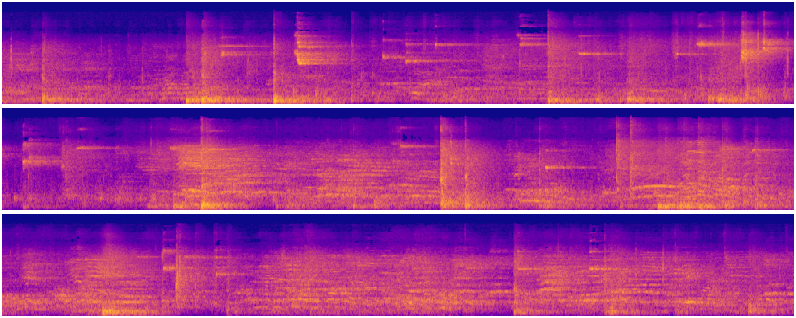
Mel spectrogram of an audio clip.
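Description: Indoor volleyball play on a wooden gym floor: a series of sharp smacks as the ball is hit and bounces, with players' voices and short high sneaker squeaks, all echoing in the hall.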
